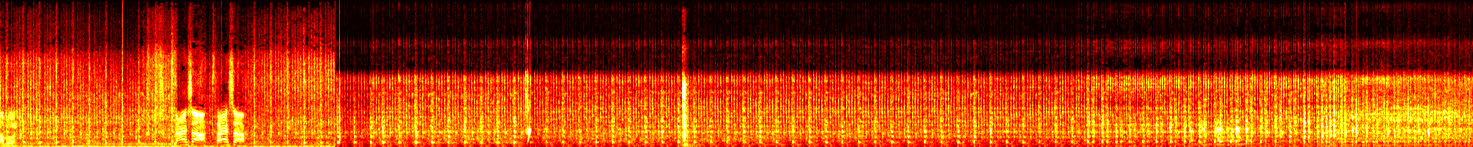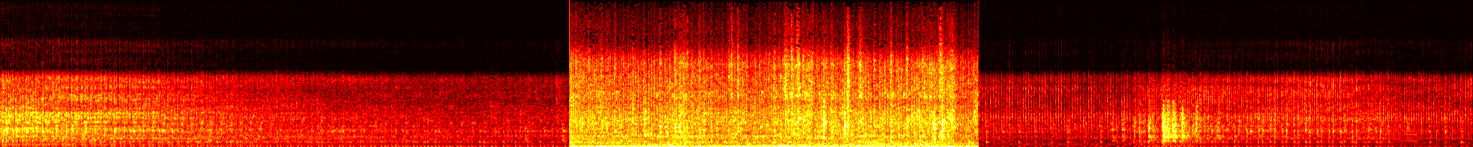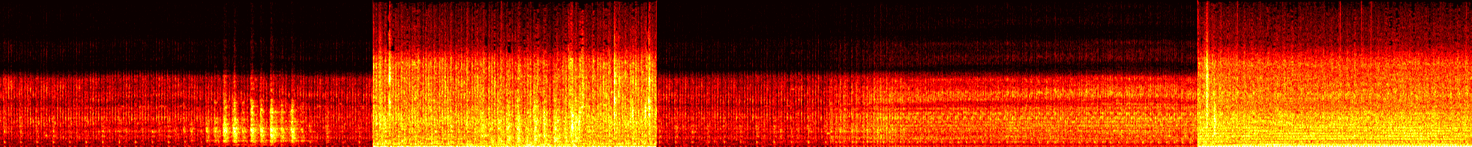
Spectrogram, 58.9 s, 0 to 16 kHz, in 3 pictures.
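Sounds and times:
loud deep rumble: 0.0 - 4.5, 27.2 - 32.7, 44.3 - 48.0, 55.3 - 58.9
tractor diesel engine clattering: 0.0 - 58.9.

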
